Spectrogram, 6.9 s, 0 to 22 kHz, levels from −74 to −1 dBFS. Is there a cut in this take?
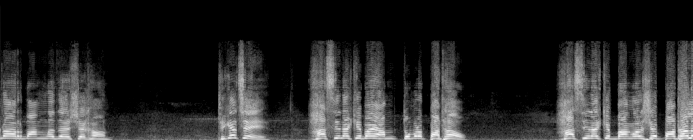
no; 0 cuts

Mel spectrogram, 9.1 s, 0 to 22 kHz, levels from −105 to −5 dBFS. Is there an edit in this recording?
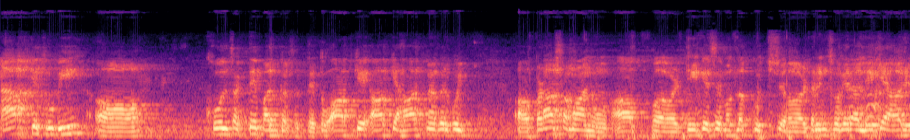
no; 0 cuts

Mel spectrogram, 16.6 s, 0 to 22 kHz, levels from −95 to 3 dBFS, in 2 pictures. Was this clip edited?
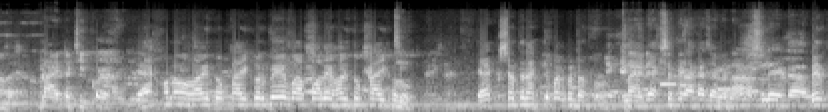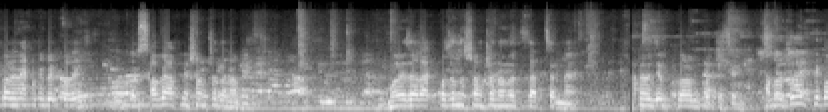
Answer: yes; 2 cuts; at 9.7 s, 14.6 s

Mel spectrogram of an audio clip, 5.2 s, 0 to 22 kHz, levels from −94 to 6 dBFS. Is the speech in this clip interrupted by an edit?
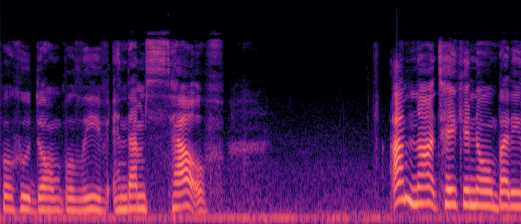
yes; 1 cut; at 3.8 s

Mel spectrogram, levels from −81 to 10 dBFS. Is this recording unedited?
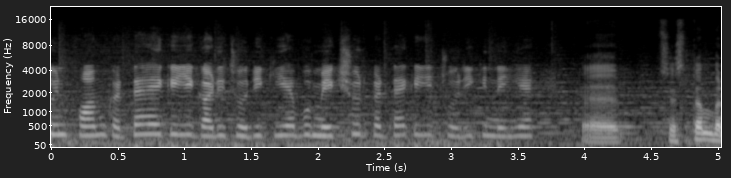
no; 1 cut; at 3.8 s

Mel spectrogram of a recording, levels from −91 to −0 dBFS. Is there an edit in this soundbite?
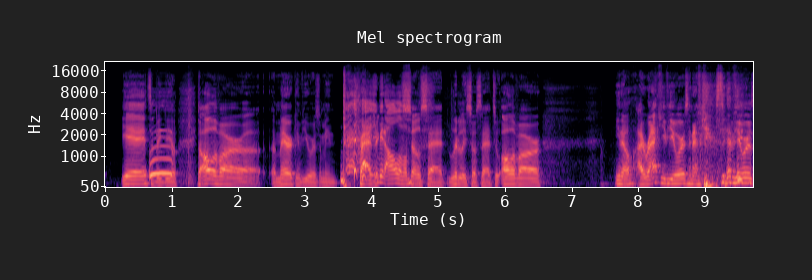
yes; 1 cut; at 1.2 s

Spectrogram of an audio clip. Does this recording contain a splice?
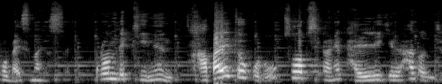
no; 0 cuts

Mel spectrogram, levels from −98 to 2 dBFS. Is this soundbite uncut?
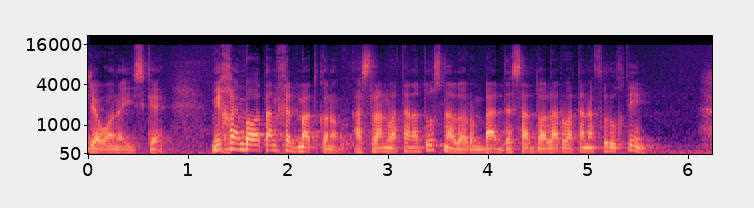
yes; 0 cuts

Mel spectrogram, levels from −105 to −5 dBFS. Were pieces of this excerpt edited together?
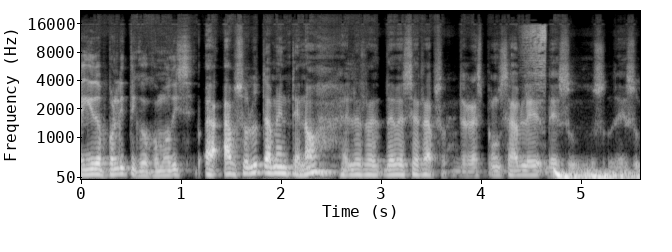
no; 0 cuts

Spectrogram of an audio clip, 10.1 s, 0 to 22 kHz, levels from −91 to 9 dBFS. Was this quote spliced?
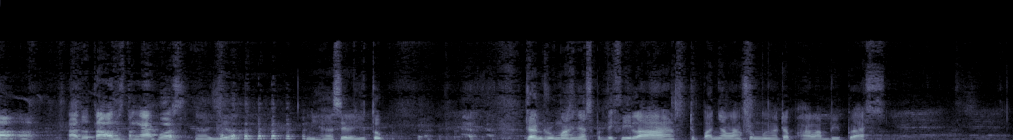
no; 0 cuts

